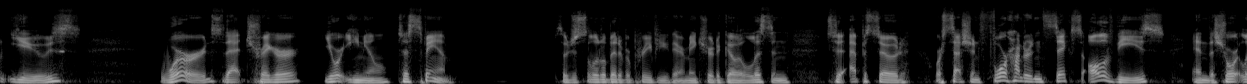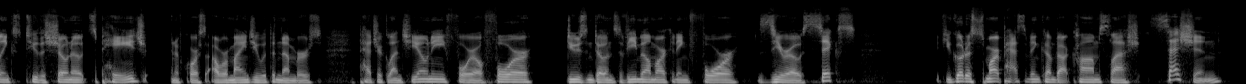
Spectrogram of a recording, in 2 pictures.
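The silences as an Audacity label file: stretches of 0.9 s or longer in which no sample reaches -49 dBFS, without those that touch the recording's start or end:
4.530000	5.560000	silence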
